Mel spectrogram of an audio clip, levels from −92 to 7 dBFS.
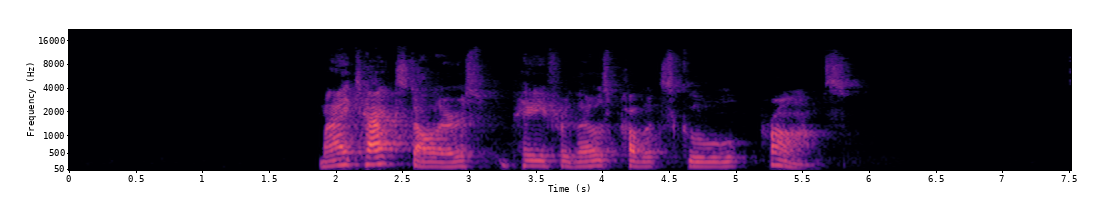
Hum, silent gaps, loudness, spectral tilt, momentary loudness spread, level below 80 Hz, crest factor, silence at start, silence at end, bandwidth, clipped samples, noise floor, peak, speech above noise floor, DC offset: none; none; -35 LUFS; -5 dB/octave; 15 LU; -82 dBFS; 26 dB; 1.9 s; 1.7 s; 13 kHz; under 0.1%; under -90 dBFS; -12 dBFS; over 55 dB; under 0.1%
